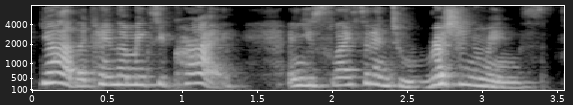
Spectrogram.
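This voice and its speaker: A woman voicing a friendly young man, a wizard short-order cook with brisk, folksy patter, in a children's storybook. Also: high voice, expressive, far from the mic. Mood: brisk, instructing. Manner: showy, folksy, punning patter. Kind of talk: children's storybook read-aloud.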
